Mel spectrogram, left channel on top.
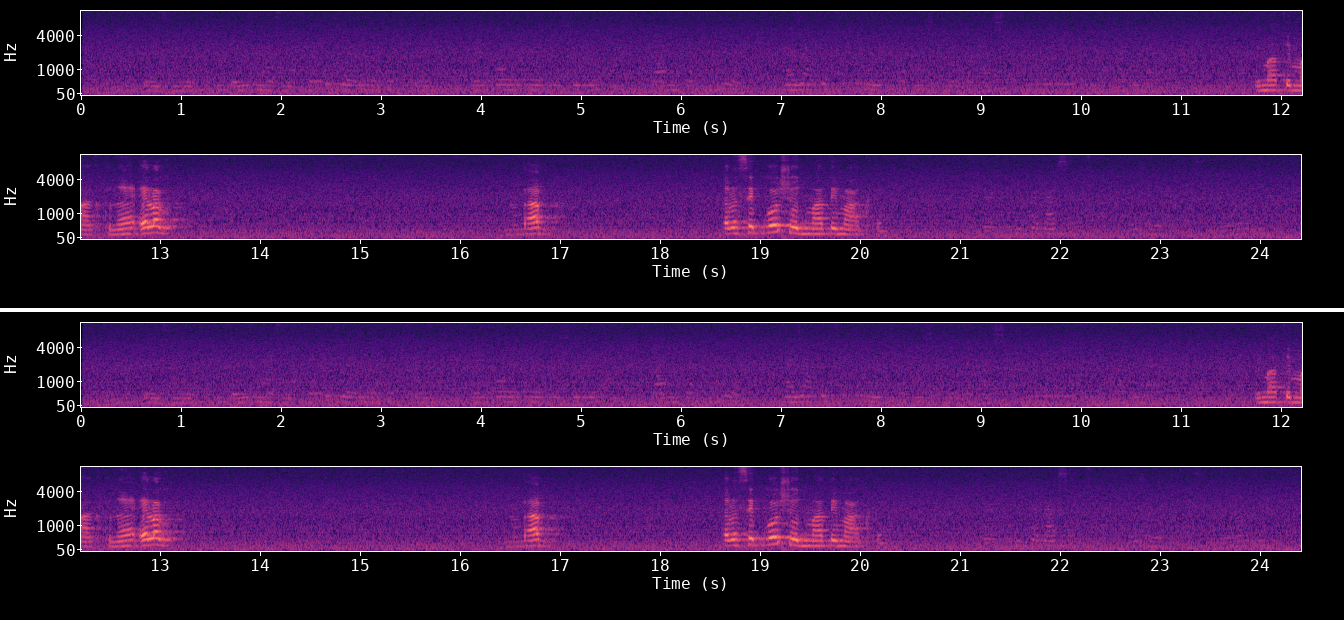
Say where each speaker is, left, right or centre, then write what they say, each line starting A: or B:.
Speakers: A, on the left (about 20°); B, on the left (about 55°).
A: um peso, um peso nas matérias, e aí ela vai poder ver qual é a que ela precisa dar um foco maior. Mas a princípio mesmo ali seria redação e matemática.
B: Em matemática, né? Ela,
A: Não entendi.
B: sabe, ela sempre gostou de matemática.
A: Certo. E redação, sabe dizer se ela tem facilidade?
